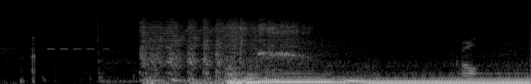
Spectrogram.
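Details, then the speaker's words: Nissan 370Z starting after a new fuel pump install and priming: brief cranking, then it catches cleanly into a steady, even idle with no misfire. Healthy start. "it's yeah it's firing up and now I just heard liquid go into the surge tank so yeah"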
